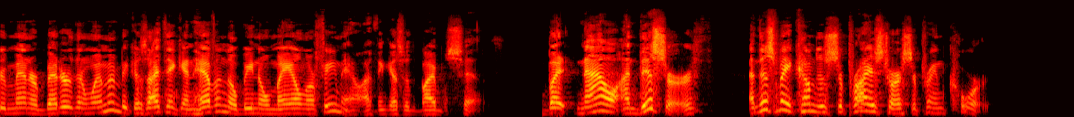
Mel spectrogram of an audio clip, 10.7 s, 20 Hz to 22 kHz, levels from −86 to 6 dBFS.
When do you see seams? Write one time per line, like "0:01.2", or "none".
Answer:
0:05.4
0:07.4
